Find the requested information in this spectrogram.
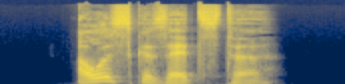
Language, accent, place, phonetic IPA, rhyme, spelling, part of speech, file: German, Germany, Berlin, [ˈaʊ̯sɡəˌzɛt͡stə], -aʊ̯sɡəzɛt͡stə, ausgesetzte, adjective, De-ausgesetzte.ogg
- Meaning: inflection of ausgesetzt: 1. strong/mixed nominative/accusative feminine singular 2. strong nominative/accusative plural 3. weak nominative all-gender singular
